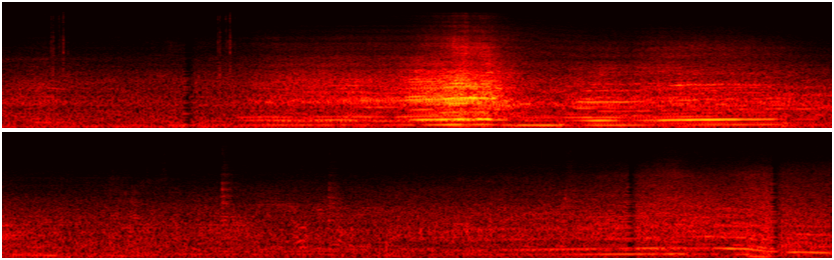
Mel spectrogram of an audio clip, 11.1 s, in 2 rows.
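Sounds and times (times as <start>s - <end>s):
car engine accelerating past: 1.6s - 5.5s.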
